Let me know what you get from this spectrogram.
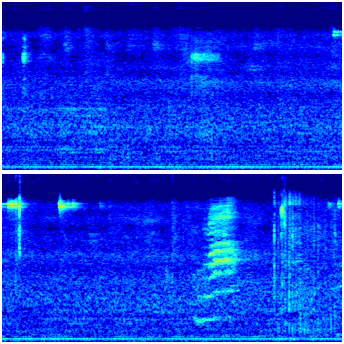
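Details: Numpav, a cat in hot Cambodia lying near the bathroom, gives one short rising meow with stacked overtones about eight seconds in, over a steady low electrical hum and quiet room noise.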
